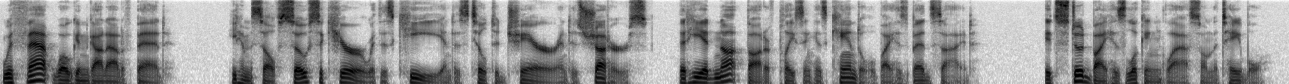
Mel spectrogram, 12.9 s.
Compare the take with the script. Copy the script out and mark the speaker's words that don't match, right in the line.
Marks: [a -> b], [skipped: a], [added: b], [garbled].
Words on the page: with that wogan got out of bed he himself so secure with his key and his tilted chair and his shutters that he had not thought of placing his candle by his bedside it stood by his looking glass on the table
with that wogan got out of bed he himself so secure with his key and his tilted chair and his shutters that he had not thought of placing his candle by his bedside it stood by his looking glass on the table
